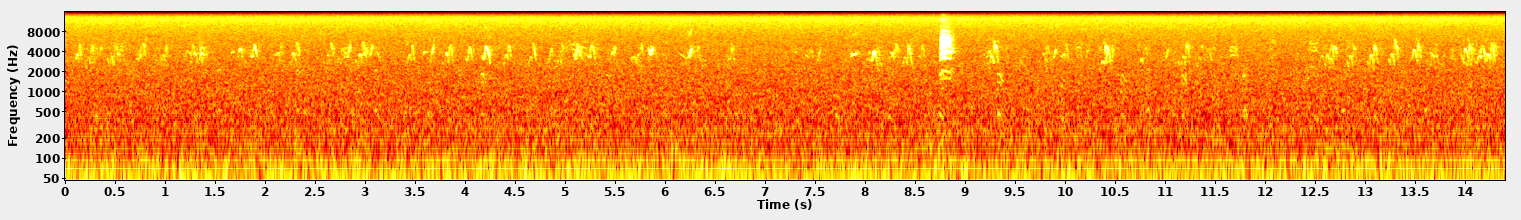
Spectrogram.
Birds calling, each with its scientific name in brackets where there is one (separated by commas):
House Finch (Haemorhous mexicanus), Hawaii Amakihi (Chlorodrepanis virens)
